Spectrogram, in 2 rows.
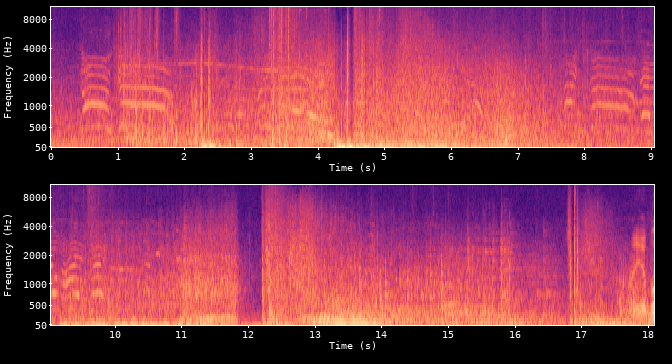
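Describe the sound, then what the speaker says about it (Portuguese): Battlefield 5 combat on an Xbox Series S: heavy booming explosions and bursts of gunfire, loud and repeated, with deep rumbling blasts and shouting voices throughout. "Olha só a explosão."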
